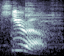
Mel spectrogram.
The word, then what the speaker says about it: hero: French word yeah but in English we pronounce the h hero how do you pronounce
